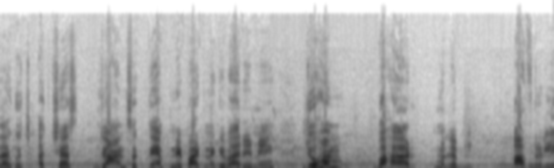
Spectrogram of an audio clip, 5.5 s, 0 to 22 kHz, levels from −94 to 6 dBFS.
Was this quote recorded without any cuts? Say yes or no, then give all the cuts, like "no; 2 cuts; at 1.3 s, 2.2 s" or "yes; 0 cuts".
yes; 0 cuts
